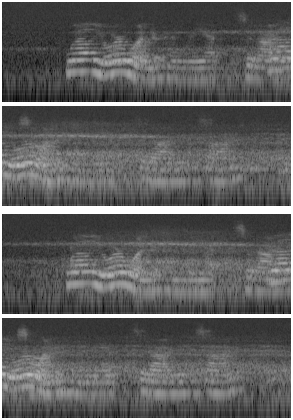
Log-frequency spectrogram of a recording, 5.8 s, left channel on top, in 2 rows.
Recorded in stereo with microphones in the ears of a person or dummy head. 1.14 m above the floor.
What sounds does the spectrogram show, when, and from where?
0.6 s a woman speaking: 90° right, 10 m
2.6 s a woman speaking: 75° right (ahead or behind), 6 m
